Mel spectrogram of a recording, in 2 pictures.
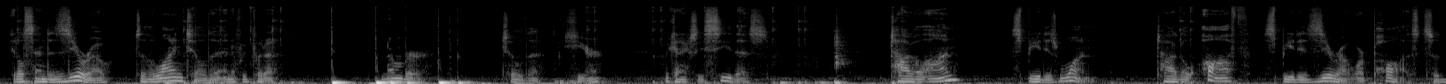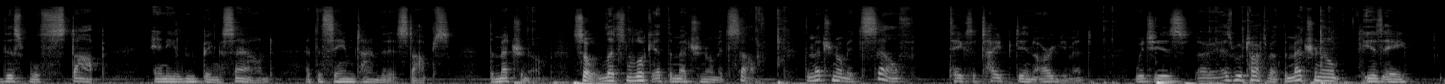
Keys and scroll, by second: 3.3-5.5 typing, 25.9 b.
